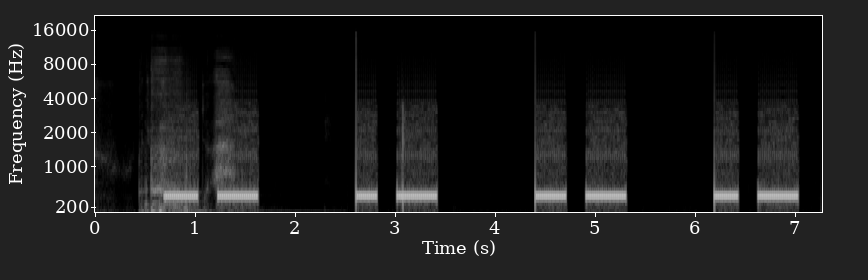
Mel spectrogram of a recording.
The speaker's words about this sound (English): But I'm going to dial that phone number now, just getting it from his Instagram story. And then we will kick it off, guys.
